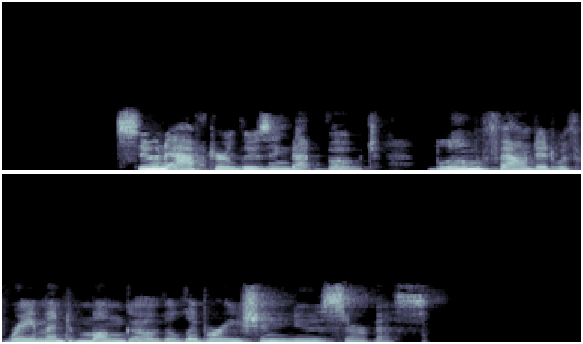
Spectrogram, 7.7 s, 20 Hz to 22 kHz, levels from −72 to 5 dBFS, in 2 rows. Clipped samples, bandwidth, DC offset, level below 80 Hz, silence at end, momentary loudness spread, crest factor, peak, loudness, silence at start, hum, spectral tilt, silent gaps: under 0.1%; 8.2 kHz; under 0.1%; -60 dBFS; 1.05 s; 13 LU; 18 dB; -2 dBFS; -18 LUFS; 0.75 s; none; -4 dB/octave; 2.76-2.83 s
